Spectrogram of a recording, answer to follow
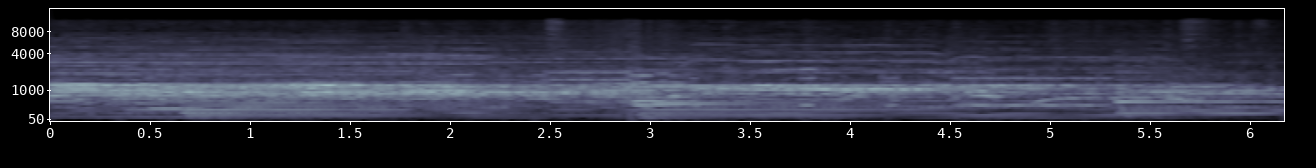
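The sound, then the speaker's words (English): A crowd of about 17 people shouts, whoops and cheers continuously, a dense and loud wash of voices, with sustained musical tones humming underneath. “I mean, the 17 people who are shouting is not bad.”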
